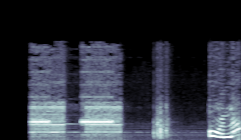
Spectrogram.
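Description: Two harsh electronic buzzes, each about half a second, one right after the other, starting a quarter second in, followed by a faint short sound.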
